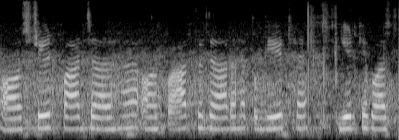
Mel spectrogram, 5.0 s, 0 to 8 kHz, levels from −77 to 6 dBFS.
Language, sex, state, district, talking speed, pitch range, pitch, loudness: Hindi, male, Chhattisgarh, Raipur, 60 wpm, 245-265 Hz, 255 Hz, -14 LUFS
